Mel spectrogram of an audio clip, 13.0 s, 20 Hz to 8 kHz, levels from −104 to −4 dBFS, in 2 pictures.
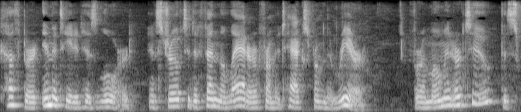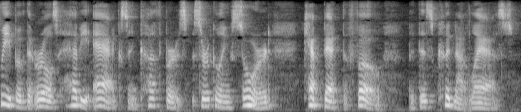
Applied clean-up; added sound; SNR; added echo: none; none; none; none.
